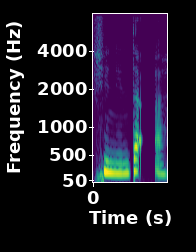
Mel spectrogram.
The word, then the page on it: shininta'a: Mixtec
